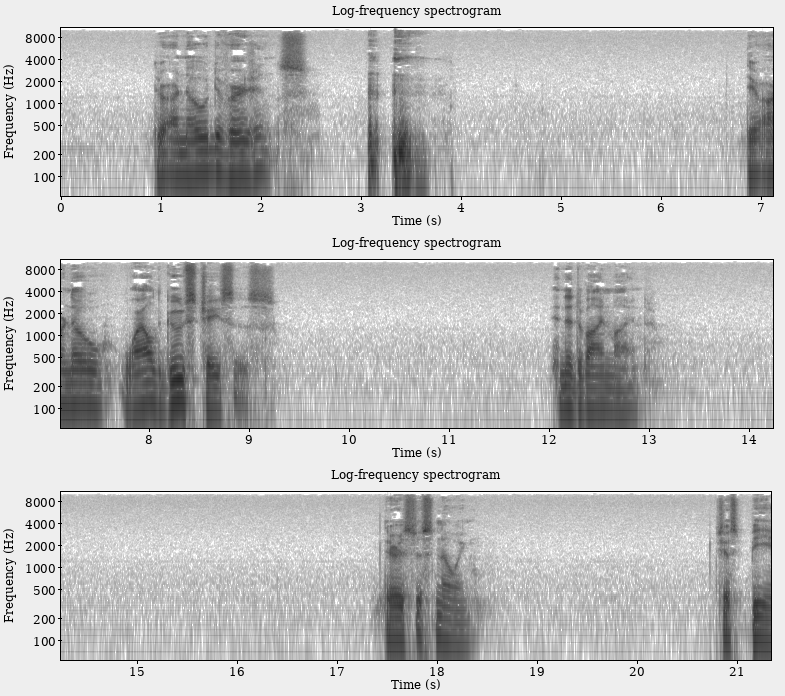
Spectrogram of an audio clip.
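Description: An older man speaks calmly into a close microphone, in short phrases with pauses.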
